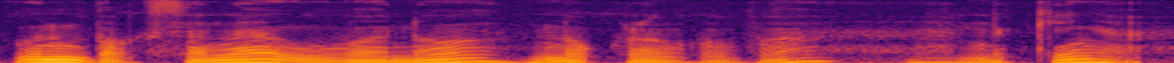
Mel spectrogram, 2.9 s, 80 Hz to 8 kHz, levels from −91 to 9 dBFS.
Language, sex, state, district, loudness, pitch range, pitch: Garo, male, Meghalaya, South Garo Hills, -15 LUFS, 105-130 Hz, 115 Hz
